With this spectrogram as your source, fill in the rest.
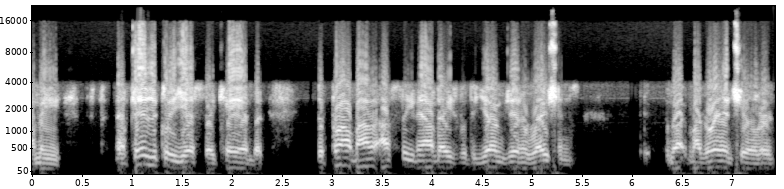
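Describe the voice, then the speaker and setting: Dry and close with no echo, this voice has an American accent, very even loudness and ordinary pitch variation, moving at a fairly quick pace broken by long, frequent pauses. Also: man, medium pitch for a man. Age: 60s. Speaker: caller. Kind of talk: casual chat.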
